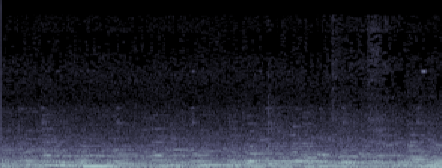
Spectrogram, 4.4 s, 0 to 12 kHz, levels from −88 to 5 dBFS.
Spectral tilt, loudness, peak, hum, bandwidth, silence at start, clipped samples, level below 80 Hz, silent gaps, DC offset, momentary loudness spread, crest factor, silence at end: -9 dB/octave; -29 LUFS; -16 dBFS; none; 8.2 kHz; 0 s; under 0.1%; -56 dBFS; none; under 0.1%; 7 LU; 12 dB; 0 s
